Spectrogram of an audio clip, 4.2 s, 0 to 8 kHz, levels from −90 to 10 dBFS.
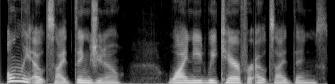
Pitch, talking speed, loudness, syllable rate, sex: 180 Hz, 170 wpm, -16 LUFS, 5.0 syllables/s, female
